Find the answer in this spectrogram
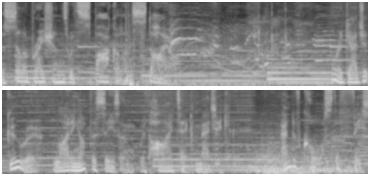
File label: Christmas Makers Voice; Stockland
